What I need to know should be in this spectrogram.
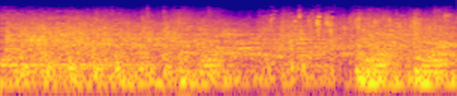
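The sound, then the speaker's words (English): Gunfire in a combat scene from the film Salvador, a dense, loud crackle of shots packed closely together amid noisy chaos, continuing with no pause. “Whatever you do, okay? Don't get on the ground. They're not just shooting the Indians. They're shooting at us.”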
